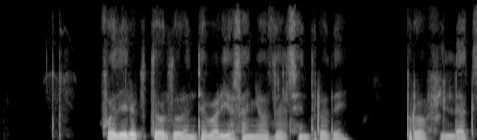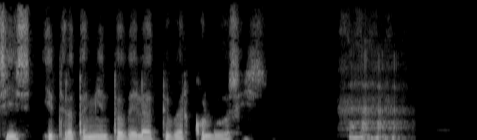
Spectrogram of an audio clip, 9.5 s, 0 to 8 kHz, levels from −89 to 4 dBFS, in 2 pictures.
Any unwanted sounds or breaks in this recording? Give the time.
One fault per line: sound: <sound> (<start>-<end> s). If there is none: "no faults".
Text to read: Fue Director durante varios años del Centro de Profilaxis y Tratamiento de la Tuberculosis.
sound: laugh (8.1-8.9 s)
